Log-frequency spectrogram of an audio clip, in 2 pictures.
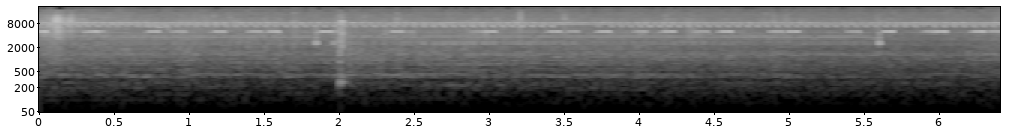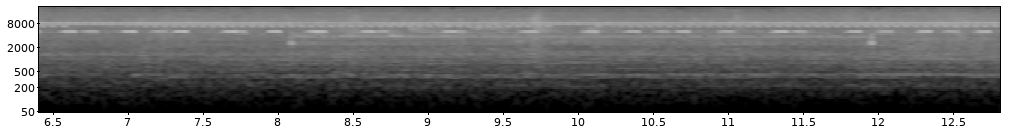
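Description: A busy mass of honey bees buzzes steadily and close during the inspection of a likely queenless hive. The drone holds for the whole stretch, faint electronic whines show through it, and now and then a sharp click or tap cuts in.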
